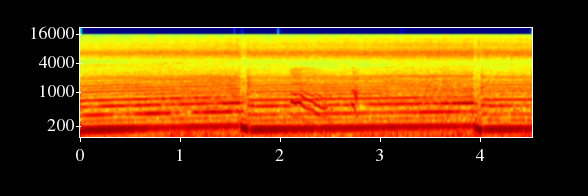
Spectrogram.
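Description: A Suzuki Bandit 650 motorcycle with a quickshifter running loud and steady, the engine tone dropping sharply at two quick gear changes, while a rider's voice talks over the droning engine.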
